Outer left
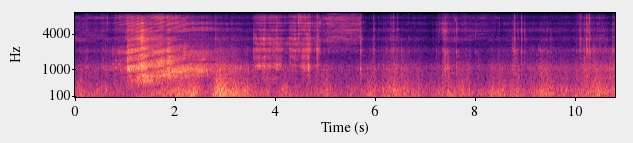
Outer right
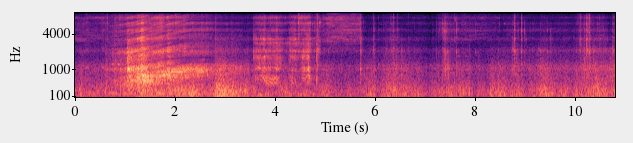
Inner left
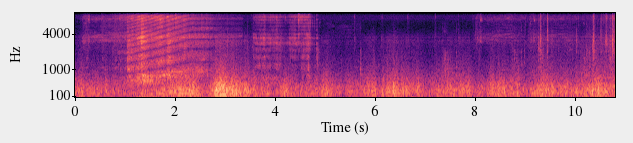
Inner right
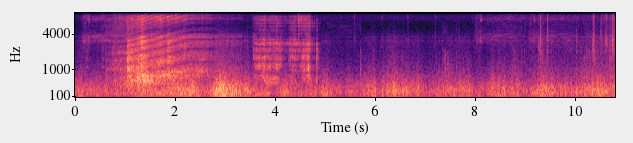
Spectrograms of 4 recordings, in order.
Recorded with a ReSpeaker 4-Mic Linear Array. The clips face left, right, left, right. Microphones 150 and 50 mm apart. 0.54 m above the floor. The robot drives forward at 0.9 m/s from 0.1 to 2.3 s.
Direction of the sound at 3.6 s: 65° right (ahead or behind).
